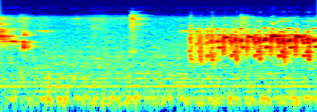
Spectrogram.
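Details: Sooty-headed bulbul singing a naturally recorded rolling ngerol song: a couple of short whistled notes, a pause, then a fast, dense, chattering roll of rapid repeated notes growing louder toward the end.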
